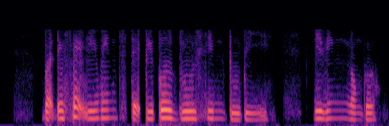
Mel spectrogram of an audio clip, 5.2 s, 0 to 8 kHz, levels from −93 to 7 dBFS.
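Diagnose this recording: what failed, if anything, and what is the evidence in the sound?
Codec stage: heavy RealAudio 14.4 coding throughout. The speech is muffled and gargly, and the spectrogram is blank above 3.8 kHz, which fits an 8 kbit/s dial-up codec.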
